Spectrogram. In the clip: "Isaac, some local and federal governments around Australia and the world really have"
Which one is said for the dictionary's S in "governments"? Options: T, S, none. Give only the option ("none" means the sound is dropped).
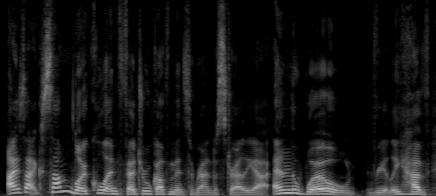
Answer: S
